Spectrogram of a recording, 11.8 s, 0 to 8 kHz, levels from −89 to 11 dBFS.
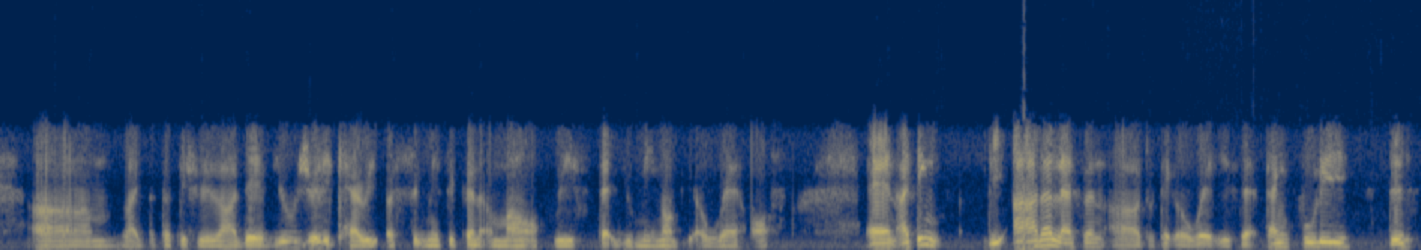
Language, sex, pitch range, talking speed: English, male, 80-100 Hz, 170 wpm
